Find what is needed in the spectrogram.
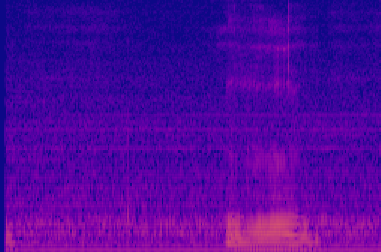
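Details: Sleeping Golden Retriever puppy: quiet breathing, then one short snort with a whiny, vibrating tone on the in-breath; light snoring.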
